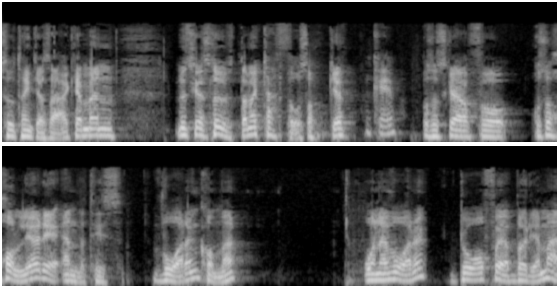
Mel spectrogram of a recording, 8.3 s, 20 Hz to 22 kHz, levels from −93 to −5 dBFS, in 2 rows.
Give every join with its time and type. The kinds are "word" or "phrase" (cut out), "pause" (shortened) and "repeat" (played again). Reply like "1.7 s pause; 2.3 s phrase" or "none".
2.6 s pause; 7.3 s word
